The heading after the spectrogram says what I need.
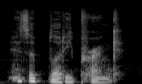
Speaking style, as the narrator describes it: Bram sneered

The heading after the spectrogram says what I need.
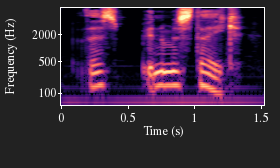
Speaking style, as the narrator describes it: sputtered

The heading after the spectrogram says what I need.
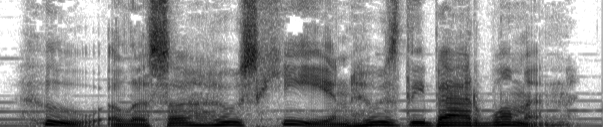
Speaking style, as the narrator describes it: I asked

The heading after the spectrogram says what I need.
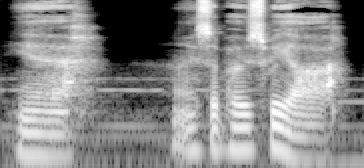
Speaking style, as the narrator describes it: sigh

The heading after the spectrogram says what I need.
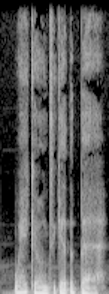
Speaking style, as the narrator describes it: Amy said

